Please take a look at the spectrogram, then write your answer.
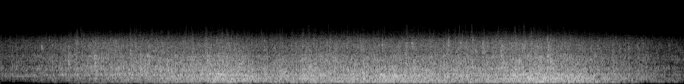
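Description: Heavy rain pours down in a steady, dense hiss with a low rumbling undertone, swelling in at the start and fading away at the end, with no voices.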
